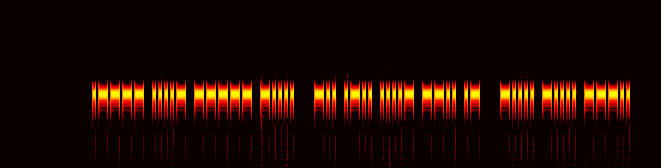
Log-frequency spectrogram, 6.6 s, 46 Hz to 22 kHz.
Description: Morse code, heard as a keyed tone, about 40 wpm, 700 Hz. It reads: 1406 DL4ZA 668
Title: Worked All Europe DX Contest - QTC Exchange - 40wpm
